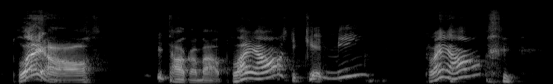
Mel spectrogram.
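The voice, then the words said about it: Imitates another person's voice. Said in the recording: “In my Jim Mora voice,”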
